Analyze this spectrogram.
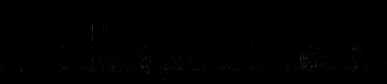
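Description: Footsteps pass softly over grass.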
